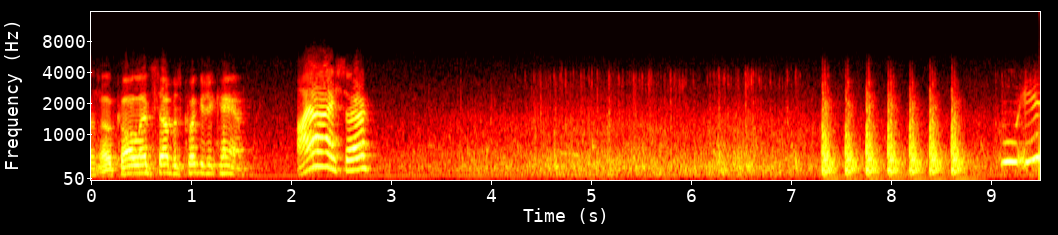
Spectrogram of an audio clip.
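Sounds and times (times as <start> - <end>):
speech: 0.0 - 3.0
low rumble: 0.0 - 9.4
quick firm knocks on a door: 7.3 - 8.9.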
